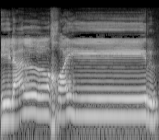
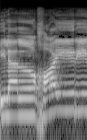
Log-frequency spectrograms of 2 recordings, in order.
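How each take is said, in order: First: The phrase stops and the final vowel is lengthened. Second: The phrase runs straight into the next word. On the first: "এখানে আমি একটা ওয়াকফ করেছি" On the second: "ওয়াকফ করবো না, মিলিয়ে পড়বো"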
